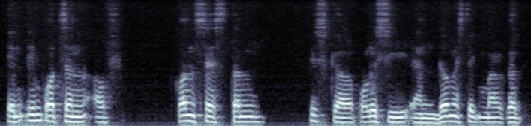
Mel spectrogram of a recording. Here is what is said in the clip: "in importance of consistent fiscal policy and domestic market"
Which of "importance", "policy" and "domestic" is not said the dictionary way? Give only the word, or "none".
importance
